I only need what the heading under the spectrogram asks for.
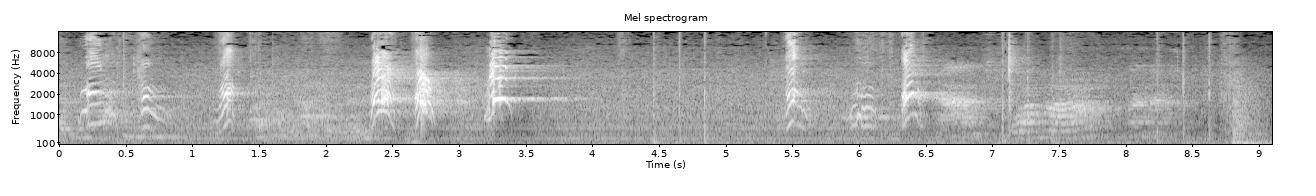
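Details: Poodle puppies in Bình Dương, Vietnam, give high, sharp yips and little barks in scattered bursts at uneven intervals, some doubled and a few whining upward, while people talk quietly in the background.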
